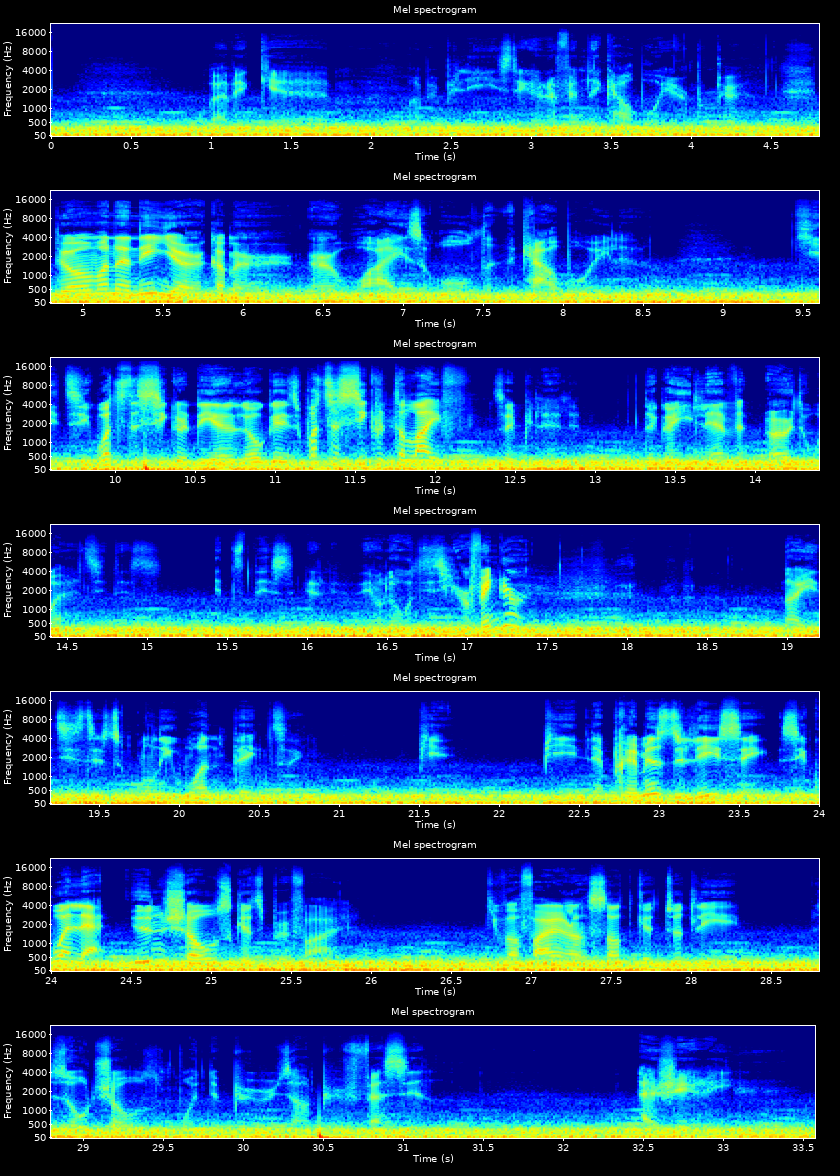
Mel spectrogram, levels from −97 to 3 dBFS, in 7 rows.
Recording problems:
low rumble; loud; throughout; 5 dB below the speech

